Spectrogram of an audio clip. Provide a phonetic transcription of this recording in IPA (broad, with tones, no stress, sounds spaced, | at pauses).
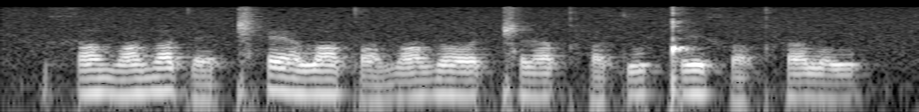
x ɐ˨˥ ðˤ ɐ˨˥ ðˤ ə˧˥˧ t æ˩ ǁʰ æ˥˧ lˠ əː˧ tˤ ɛ˩ ðˤ ɛ˨˥ ðˤ œː˥˧ ǁ ɐː˧ qʰ ɔ˩ t o˧˥˧ ǃ ɛ˧˥˧ x ɔ˩ qʰ ɵ˨˥ lˠ o˧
